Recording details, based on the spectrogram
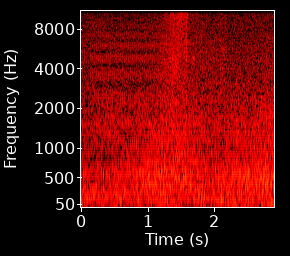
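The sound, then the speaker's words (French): Waves wash against a sailboat's hull and sometimes burst onto the deck under a steady roar of wind and sea, with one brighter splash surging midway through. No one speaks. “Les vagues explosent parfois sur le pont dans un fracas étourdissant.”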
